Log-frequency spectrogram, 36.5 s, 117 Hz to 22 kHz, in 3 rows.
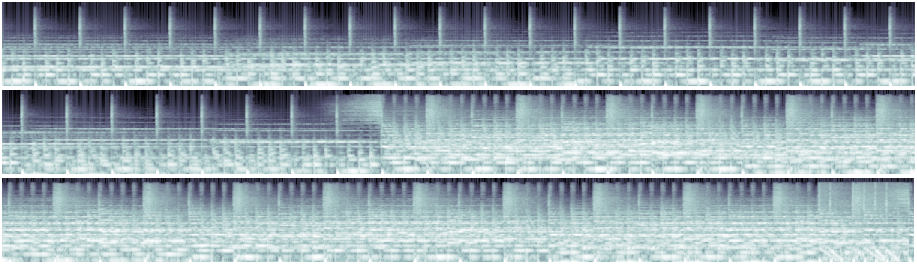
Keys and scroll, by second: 0.6 Tab, 6.9 x, 8.5 x, 13.6 g, 16.0 g, 17.7 g, 22.3 g, 23.7 s, 24.9 g, 25.7 Tab, 31.7 ctrl+Tab, 33.0 r, 33.2 z, 36.0 r, 36.2 z.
